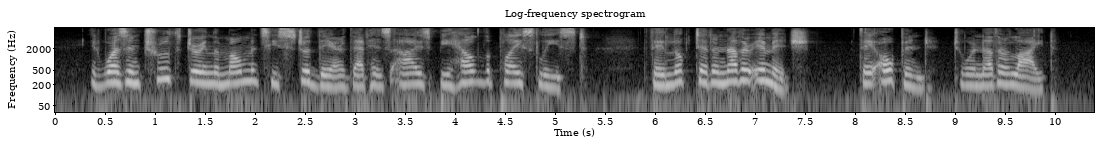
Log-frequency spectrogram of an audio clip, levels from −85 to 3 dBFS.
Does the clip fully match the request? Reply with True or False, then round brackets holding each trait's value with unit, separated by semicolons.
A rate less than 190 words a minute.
True (155 wpm)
